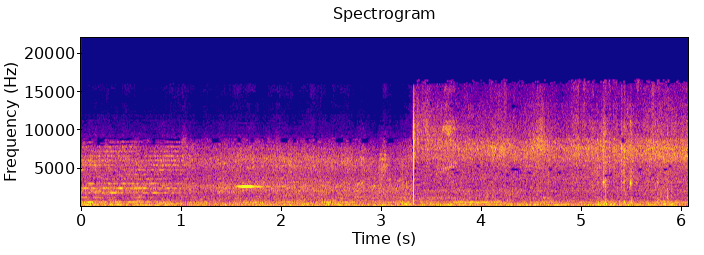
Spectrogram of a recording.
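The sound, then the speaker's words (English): A tram rumbles steadily along its rails beside a river toward the town center, with a low continuous roar, a sharp metallic click partway through, and faint squeals and clatter over the top. “I'll board the steps of a tram. I'll ride along the river to the center.”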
